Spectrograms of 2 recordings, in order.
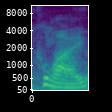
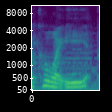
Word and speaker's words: Kauai: We're on Kauai, or Kauai, pronounced both ways.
